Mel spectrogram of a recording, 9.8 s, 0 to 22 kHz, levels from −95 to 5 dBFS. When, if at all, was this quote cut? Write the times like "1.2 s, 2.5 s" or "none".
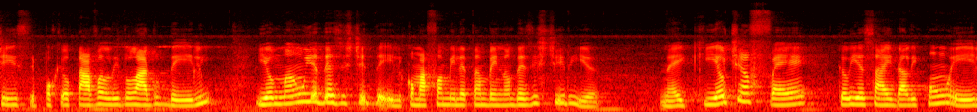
none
